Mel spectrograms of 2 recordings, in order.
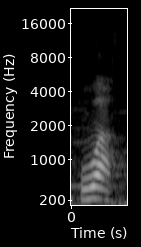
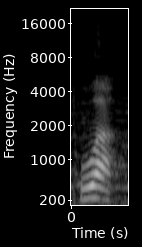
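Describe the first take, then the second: The two takes are said the same way.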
